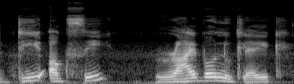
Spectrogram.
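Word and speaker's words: deoxyribonucleic: long term but let's just break it down into syllables okay deoxy that's the D ribbo nucleic n acid so deoxy ribonucleic acid the more you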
